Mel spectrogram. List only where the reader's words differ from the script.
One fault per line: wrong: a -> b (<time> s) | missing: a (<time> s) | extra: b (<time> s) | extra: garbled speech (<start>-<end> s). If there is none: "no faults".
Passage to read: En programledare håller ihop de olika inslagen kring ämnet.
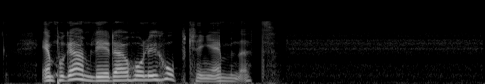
missing: de olika inslagen (1.9 s)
